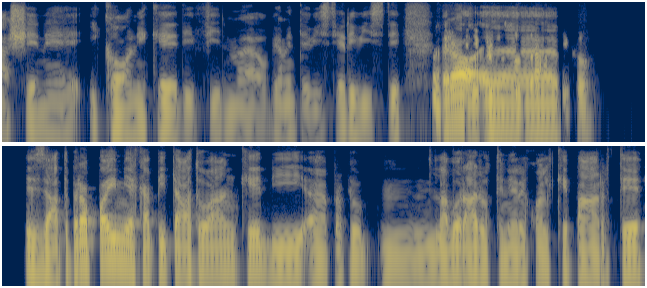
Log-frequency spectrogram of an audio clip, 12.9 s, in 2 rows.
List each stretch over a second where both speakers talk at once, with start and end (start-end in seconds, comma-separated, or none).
4.3-5.6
